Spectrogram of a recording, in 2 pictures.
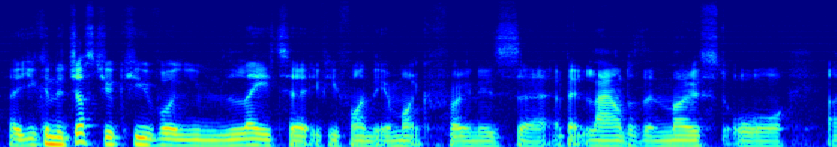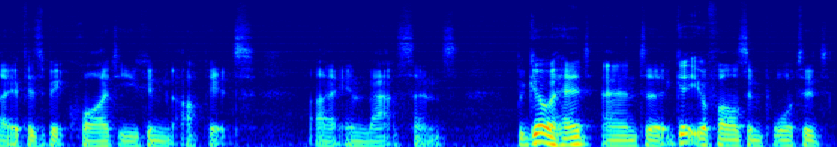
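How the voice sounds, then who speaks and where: Low-voiced man giving a tutorial. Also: steady tone, brisk, darkish tone. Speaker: tutorial narrator. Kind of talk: casual step-by-step software tutorial.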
